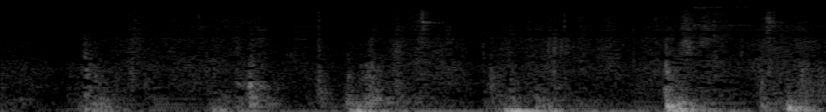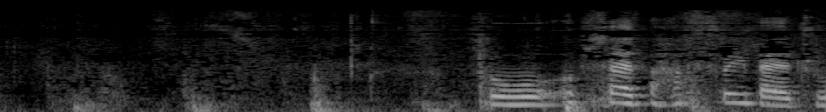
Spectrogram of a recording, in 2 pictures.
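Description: Footsteps thud up carpeted stairs.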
